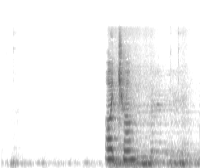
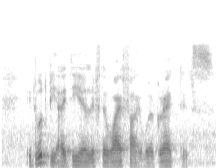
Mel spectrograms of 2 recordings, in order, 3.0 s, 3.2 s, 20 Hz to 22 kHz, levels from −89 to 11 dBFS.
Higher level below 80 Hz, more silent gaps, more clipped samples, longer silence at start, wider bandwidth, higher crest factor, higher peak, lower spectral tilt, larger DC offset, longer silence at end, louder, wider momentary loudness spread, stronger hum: first, -70 dBFS vs -76 dBFS; neither; neither; first, 1.6 s vs 0.45 s; first, 11.5 kHz vs 7.8 kHz; about the same, 22 dB vs 20 dB; first, -12 dBFS vs -22 dBFS; second, -4.5 dB/octave vs -6 dB/octave; neither; about the same, 0 s vs 0.05 s; first, -30 LUFS vs -41 LUFS; about the same, 16 LU vs 14 LU; neither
